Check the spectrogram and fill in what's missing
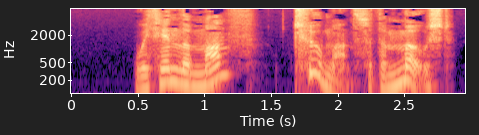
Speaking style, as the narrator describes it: Maguire said harshly

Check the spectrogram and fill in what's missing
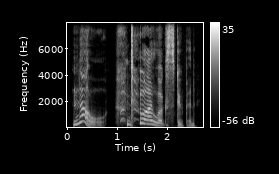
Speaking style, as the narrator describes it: Giggling to annoyance in half a breath

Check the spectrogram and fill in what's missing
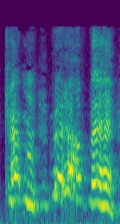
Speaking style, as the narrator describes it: he said wildly

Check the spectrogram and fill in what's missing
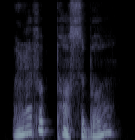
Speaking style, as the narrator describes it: muttered Savine

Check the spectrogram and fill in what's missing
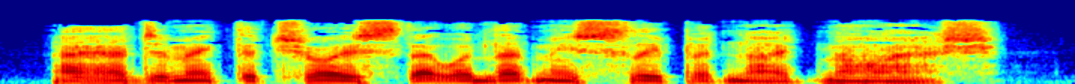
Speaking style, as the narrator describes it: Caladan said wearily

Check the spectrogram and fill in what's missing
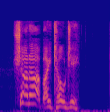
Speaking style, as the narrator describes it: Tom cried

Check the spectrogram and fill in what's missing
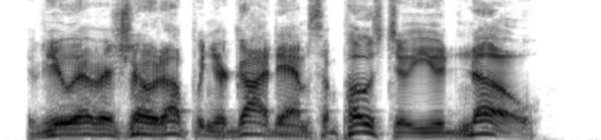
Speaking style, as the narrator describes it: Weiss snapped back angrily

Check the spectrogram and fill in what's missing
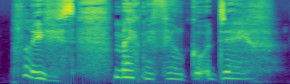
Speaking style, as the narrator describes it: she moaned

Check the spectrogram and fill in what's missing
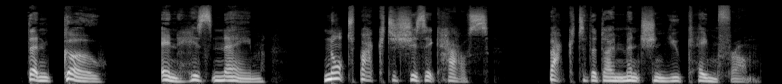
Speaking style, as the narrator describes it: said savagely

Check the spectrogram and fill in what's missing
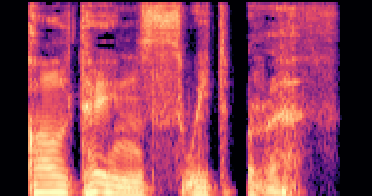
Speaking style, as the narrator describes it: sighed

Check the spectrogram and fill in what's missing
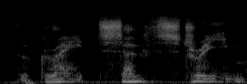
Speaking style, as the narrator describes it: Spriggart whispered

